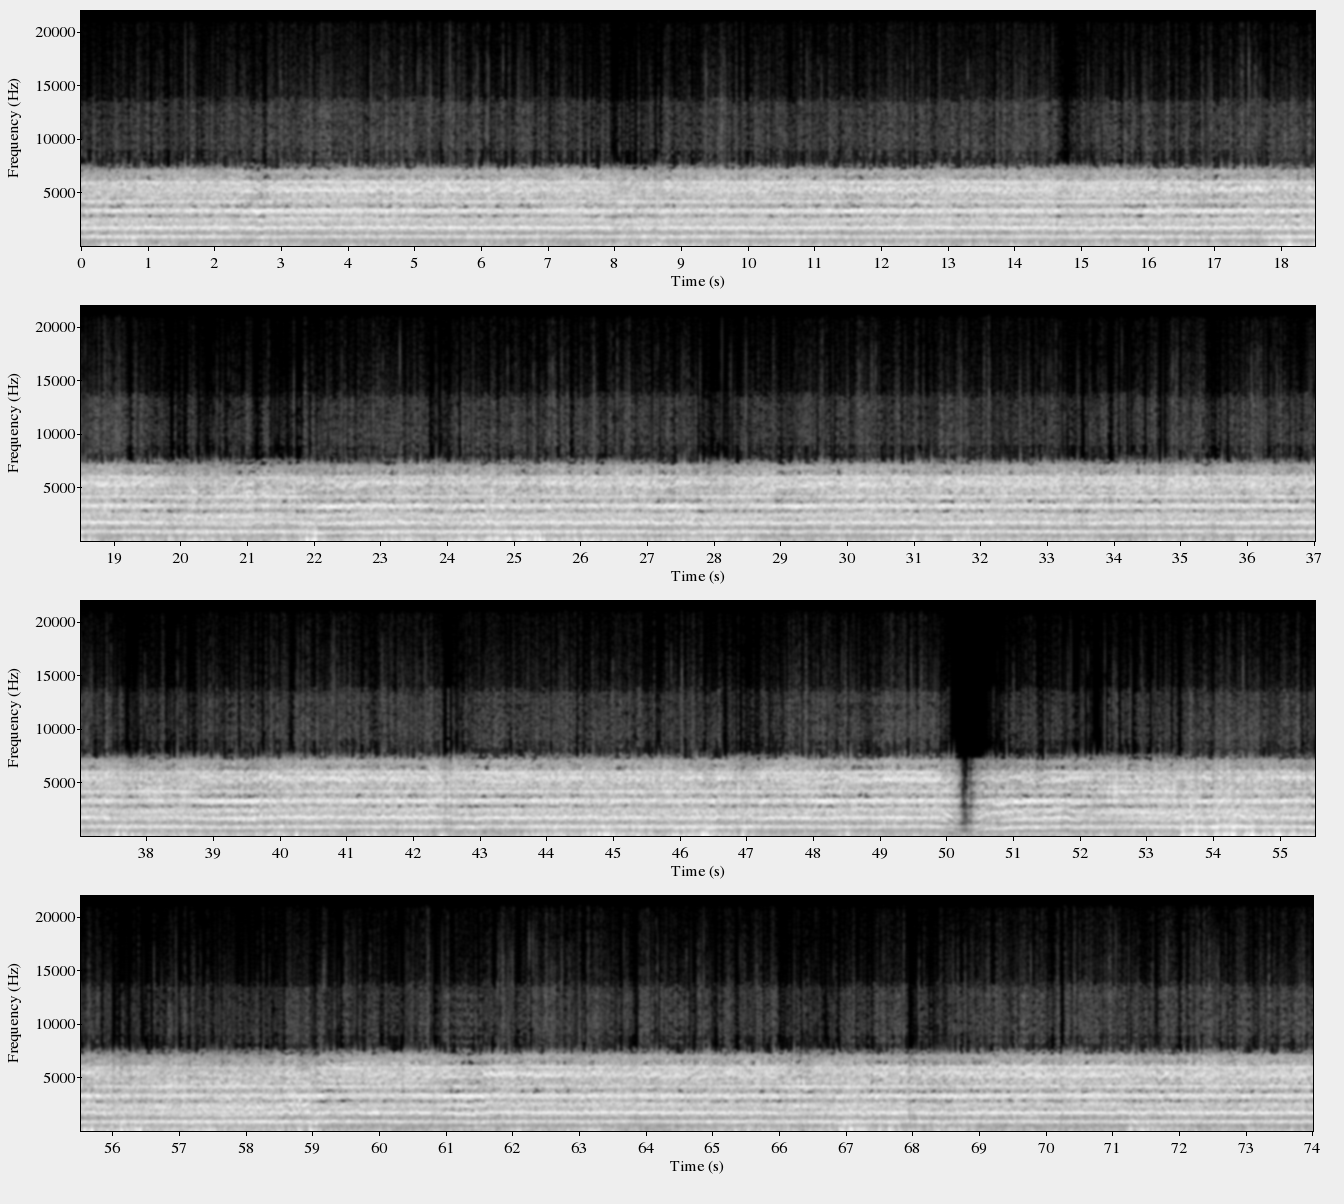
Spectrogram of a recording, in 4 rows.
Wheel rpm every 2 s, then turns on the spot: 230, 230, 230, 230, 230, 230, 230, 230, 230, 230, 220, 220, 230, 230, 230, 230, 230, 230, 220, 220, 230, 230, 230, 230, 210, 160, 220, 240, 210, 230, 230, 230, 230, 230, 230, 240, 240.
none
